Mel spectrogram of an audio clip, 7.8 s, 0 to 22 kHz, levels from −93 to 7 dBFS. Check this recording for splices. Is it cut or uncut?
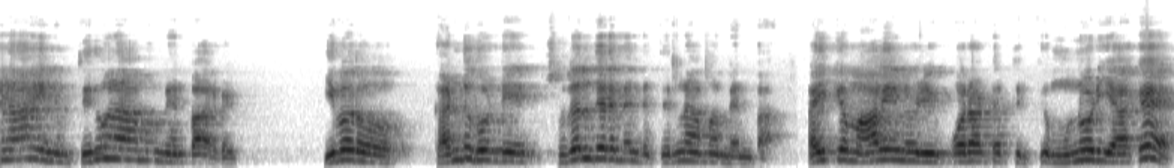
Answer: cut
